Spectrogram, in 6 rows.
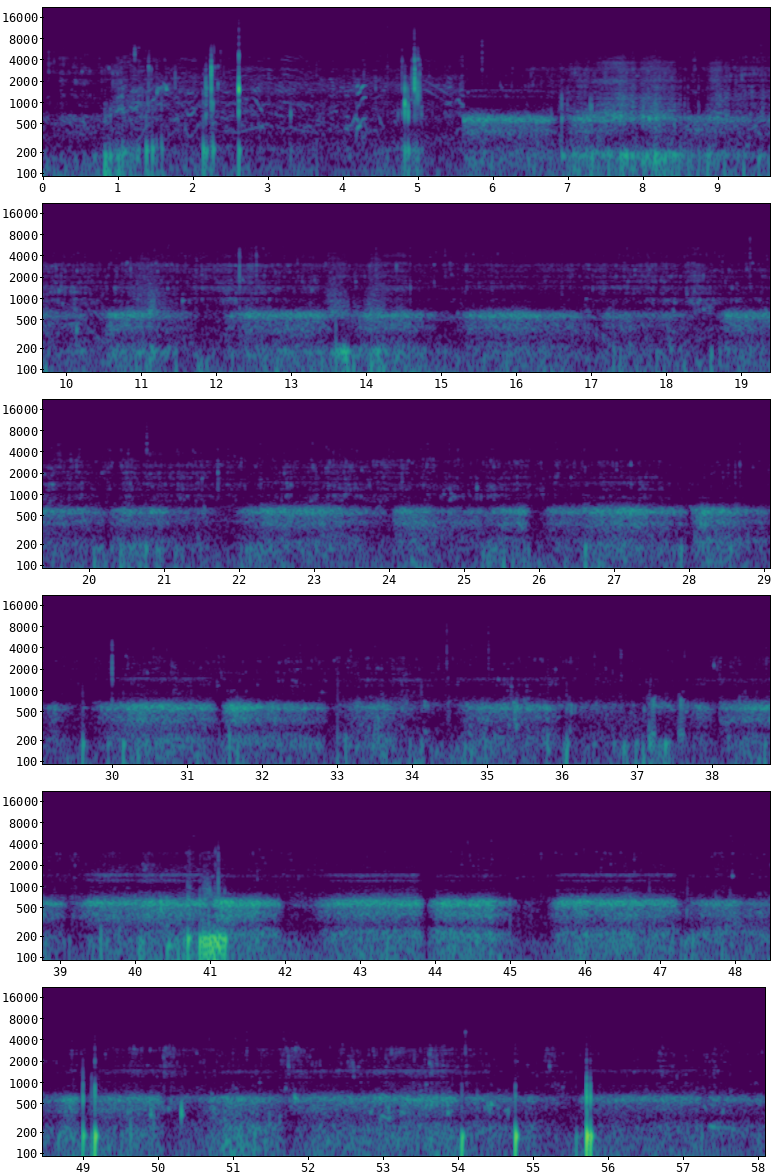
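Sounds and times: muffled underwater water rumble: 0.0s - 58.0s.

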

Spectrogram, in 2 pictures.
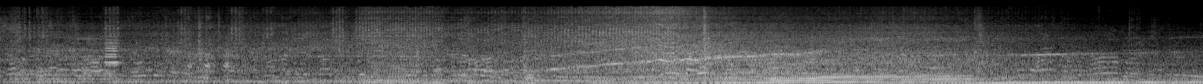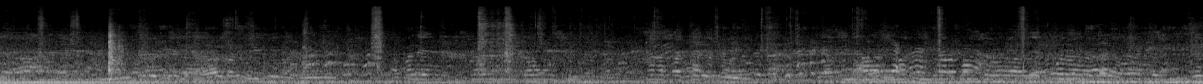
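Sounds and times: street chatter: 0.0s - 24.0s
vehicle engine passing by: 2.7s - 14.9s.

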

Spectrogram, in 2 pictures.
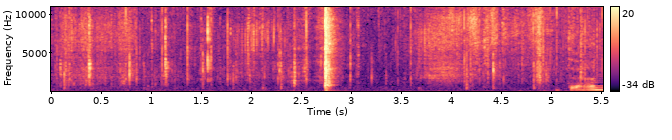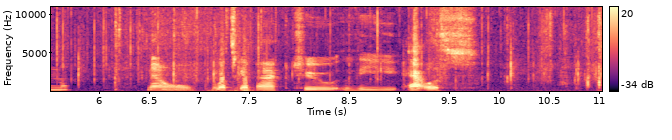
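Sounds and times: packaging clicks and rustles: 0.0s - 11.0s.

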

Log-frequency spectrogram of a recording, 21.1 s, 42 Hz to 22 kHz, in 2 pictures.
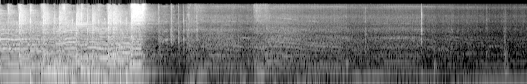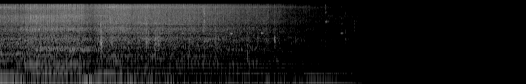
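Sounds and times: vehicle engine running: 0.0s - 18.0s.

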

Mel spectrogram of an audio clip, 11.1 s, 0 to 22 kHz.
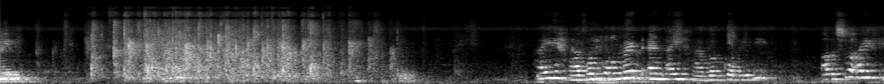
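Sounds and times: audience applauding: 1.0s - 5.4s.

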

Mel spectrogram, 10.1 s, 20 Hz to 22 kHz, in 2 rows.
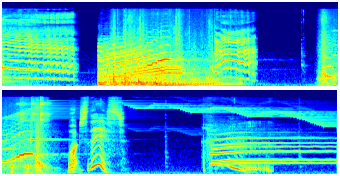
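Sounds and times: cartoon lamb bleating: 3.2s - 3.9s.

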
